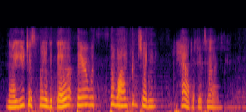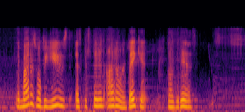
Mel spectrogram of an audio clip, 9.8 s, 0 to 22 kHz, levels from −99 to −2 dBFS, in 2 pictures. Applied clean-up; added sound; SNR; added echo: neural separator model SepFormer DNS4.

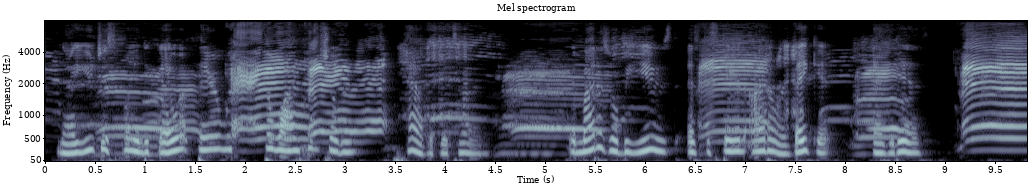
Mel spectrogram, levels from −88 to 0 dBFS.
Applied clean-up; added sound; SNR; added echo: classical method WPE with log-MMSE.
